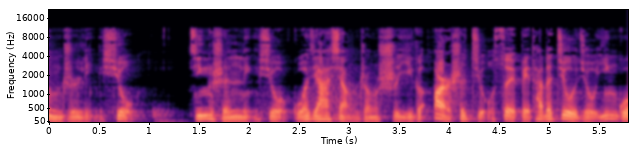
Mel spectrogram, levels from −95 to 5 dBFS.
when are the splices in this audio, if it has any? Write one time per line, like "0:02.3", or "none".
none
